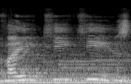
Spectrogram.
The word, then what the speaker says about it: Waikiki: This is the reason why we begin our show with the meaning of Waikiki's name and its proper pronunciation. The emphasis on ki, the spurting fresh waters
